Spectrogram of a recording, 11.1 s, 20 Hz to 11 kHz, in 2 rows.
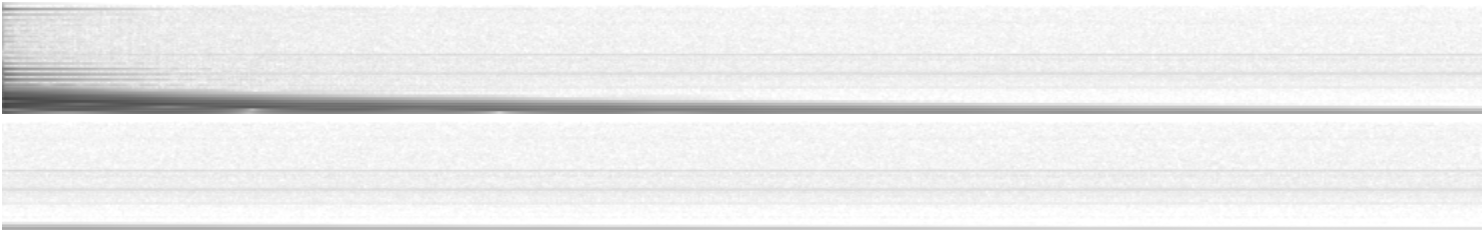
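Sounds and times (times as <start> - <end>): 
FM tine note C4 on Yamaha YX81Z synthesizer: 0.0 - 2.2.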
